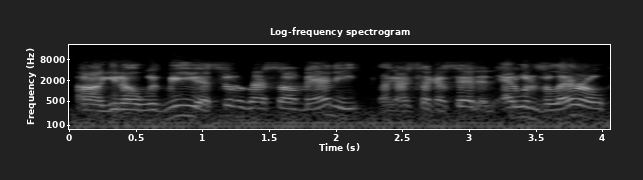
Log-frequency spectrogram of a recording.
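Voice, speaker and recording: A man who works as a ring announcer, chatting casually as an interview guest and telling stories in a slangy, animated way. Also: on the high side, fast, poor audio. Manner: slangy, animated storytelling with repeated "man" and "dude". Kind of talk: casual chat.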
